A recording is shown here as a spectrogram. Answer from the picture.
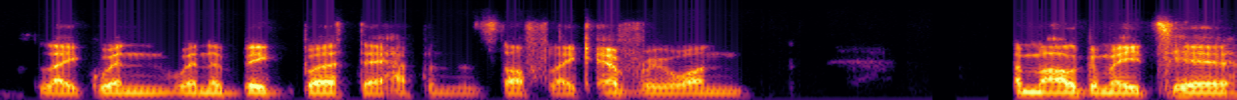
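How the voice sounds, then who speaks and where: Over a quiet background, a man with a very deep, low voice talks at a moderate pace in a flat monotone, the sound dry and close with no echo. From Zimbabwe, Harare; moved to UK at 15. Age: 30s. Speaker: travel influencer and talent manager. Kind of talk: interview. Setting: video call.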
